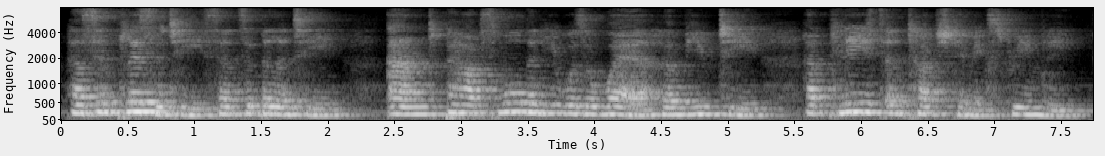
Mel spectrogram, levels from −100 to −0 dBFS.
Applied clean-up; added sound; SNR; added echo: none; none; none; reverberation time 0.9 s.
